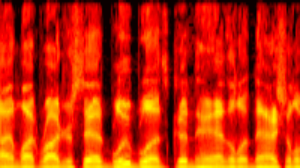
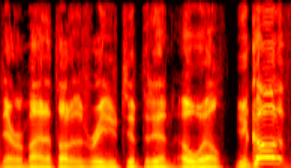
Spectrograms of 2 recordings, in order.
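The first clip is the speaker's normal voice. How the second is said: usual speaking voice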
